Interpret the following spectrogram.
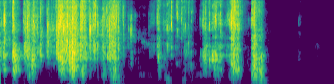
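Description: Clear plastic cellophane sleeve pulled open by hand, crinkling and tearing: a continuous rustle for about a second and a half, then several shorter crinkles.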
